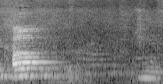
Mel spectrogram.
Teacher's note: जहा देर तक आवाज बोले ह का की ध्वनि आए वो महाप्राण कहे जाते हैं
